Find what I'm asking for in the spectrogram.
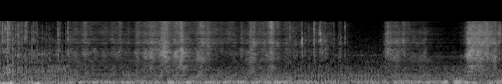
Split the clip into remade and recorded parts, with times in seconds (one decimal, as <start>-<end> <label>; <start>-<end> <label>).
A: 0.0-0.7 recorded; 0.7-2.9 remade; 2.9-3.9 recorded; 3.9-5.0 remade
